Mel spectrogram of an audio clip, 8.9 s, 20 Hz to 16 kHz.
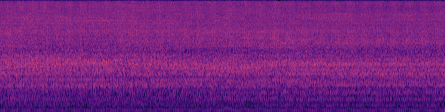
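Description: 1992 Honda Civic LX's 1.5-litre four-cylinder engine idling steadily, heard with the hood open. It is running at a raised cold-start fast idle of about 1500 rpm on its first start of the day in freezing weather.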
